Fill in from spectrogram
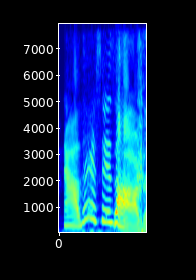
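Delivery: high, slow hammed-up Southern twang; mock Southern accent. Teasing Audrey's Southern episode voice in mock Southern. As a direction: tease her with a put-on Southern drawl. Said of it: "Audrey has to talk like".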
